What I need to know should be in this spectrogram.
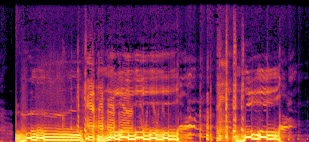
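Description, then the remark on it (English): A person imitates a basset hound's howl with long, wavering, drawn-out vocal notes, loud, sliding in pitch with brief breaks between howls. “You do the basset hound.”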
